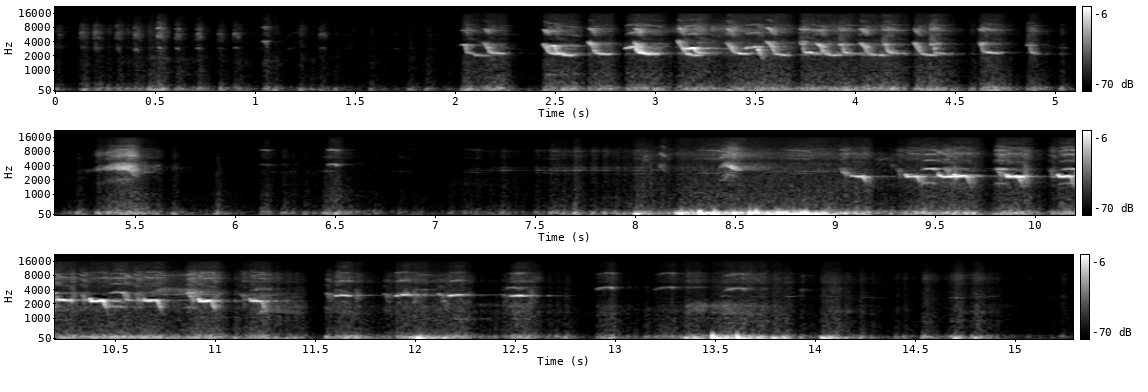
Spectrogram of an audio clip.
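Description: A songbird singing two fast trilled phrases, each a few seconds long, followed by a few short chirps. A couple of low thumps are heard in between.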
